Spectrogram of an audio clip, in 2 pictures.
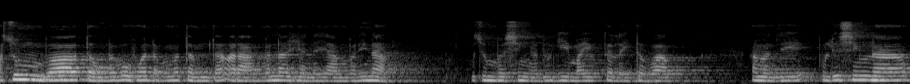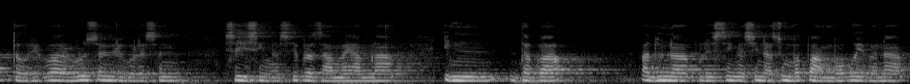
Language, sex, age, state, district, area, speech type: Manipuri, male, 18-30, Manipur, Thoubal, rural, spontaneous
